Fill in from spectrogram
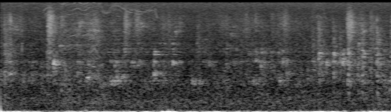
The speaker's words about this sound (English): And I think it's a little cooler today. But, you know, that rain just makes things so much more cooler. Colder.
